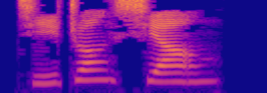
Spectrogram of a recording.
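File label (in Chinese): "集装箱", Mandarin Chinese; chinese-flashcards; hsk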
